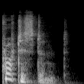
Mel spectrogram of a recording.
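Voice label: "protestant", British English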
